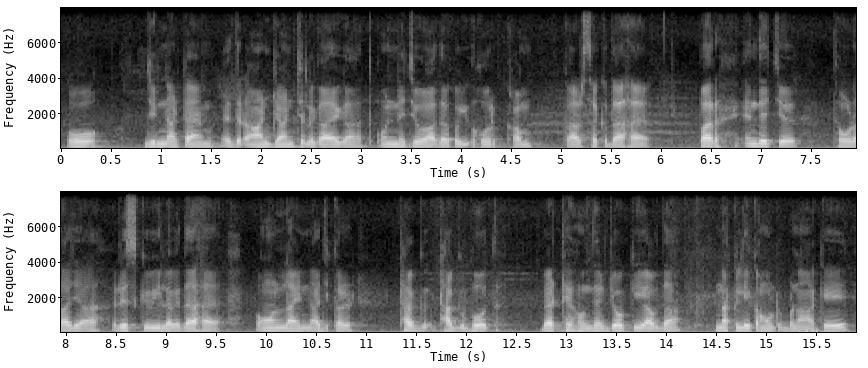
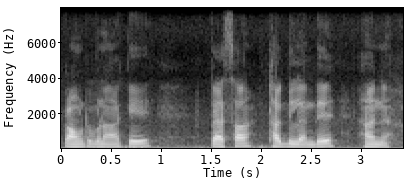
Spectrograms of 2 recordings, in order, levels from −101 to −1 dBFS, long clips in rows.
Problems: constant background noise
